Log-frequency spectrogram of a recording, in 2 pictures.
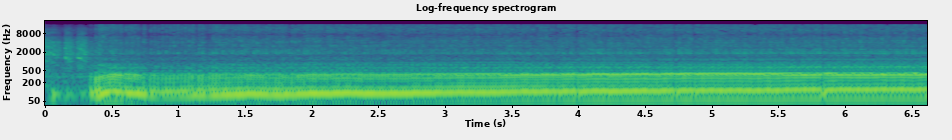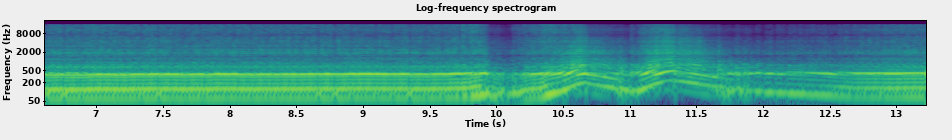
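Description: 2018 Kawasaki ZX-6R 636's inline-four engine idling steadily, then revved twice in quick succession near the end, its pitch rising and falling with each blip before settling back to idle.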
